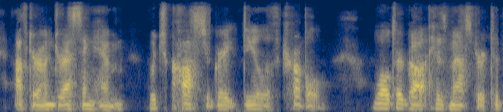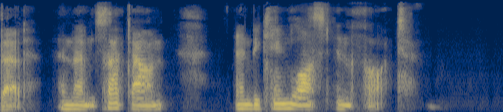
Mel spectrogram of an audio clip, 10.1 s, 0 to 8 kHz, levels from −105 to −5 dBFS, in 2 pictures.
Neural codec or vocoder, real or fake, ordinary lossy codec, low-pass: codec, 16 kHz, 2 kbps, FreqCodec, smaller model; fake; AAC, 32 kbps; 7.2 kHz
